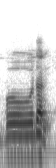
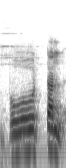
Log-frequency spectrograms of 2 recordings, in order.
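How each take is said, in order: First: It is said in an American accent, t as d. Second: It is said in a plain Indian accent.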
